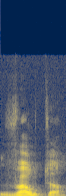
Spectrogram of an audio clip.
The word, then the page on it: vouta: vouto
